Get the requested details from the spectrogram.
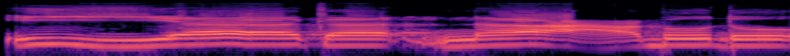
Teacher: عین کی آواز گلے سے نکالیں گے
